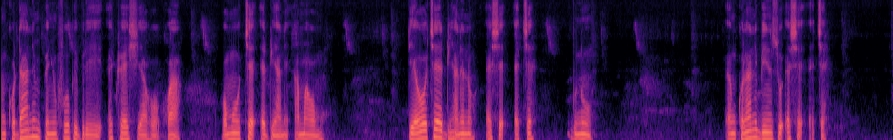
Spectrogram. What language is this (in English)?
Akan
